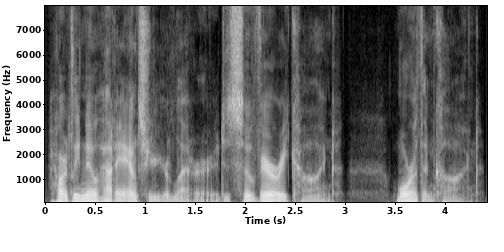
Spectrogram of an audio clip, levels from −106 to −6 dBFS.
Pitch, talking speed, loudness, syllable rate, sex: 90 Hz, 205 wpm, -20 LUFS, 5.4 syllables/s, male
